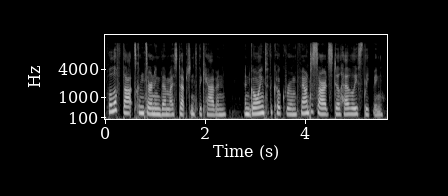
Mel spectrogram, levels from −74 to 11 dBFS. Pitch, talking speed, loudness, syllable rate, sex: 220 Hz, 225 wpm, -17 LUFS, 5.7 syllables/s, female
